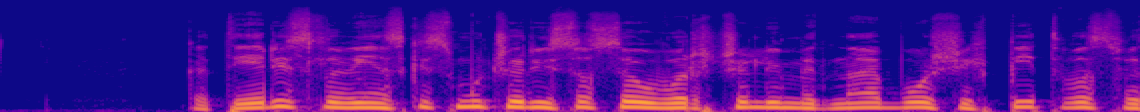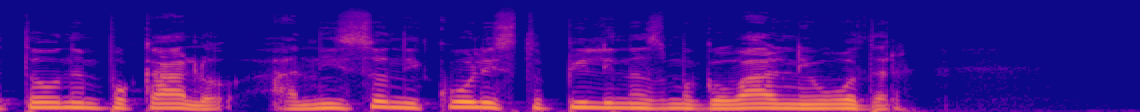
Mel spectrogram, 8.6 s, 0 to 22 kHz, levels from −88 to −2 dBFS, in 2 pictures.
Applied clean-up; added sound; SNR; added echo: none; none; none; none.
